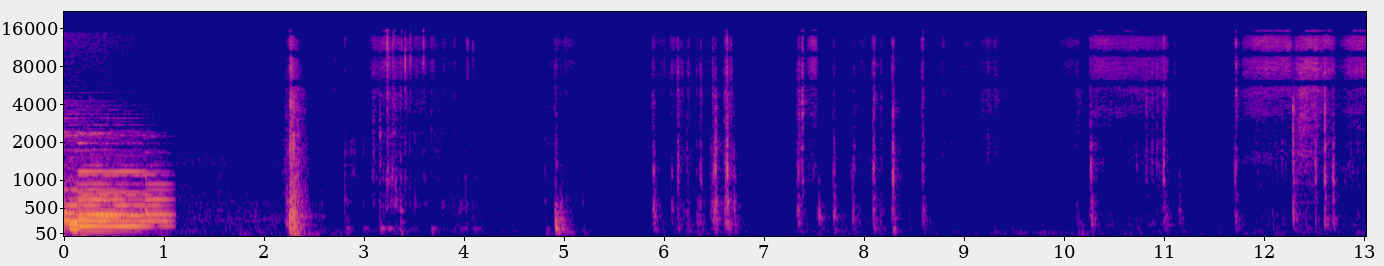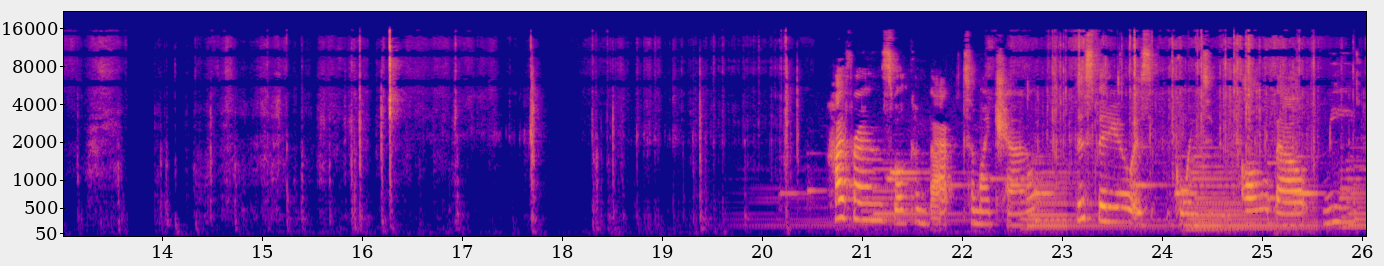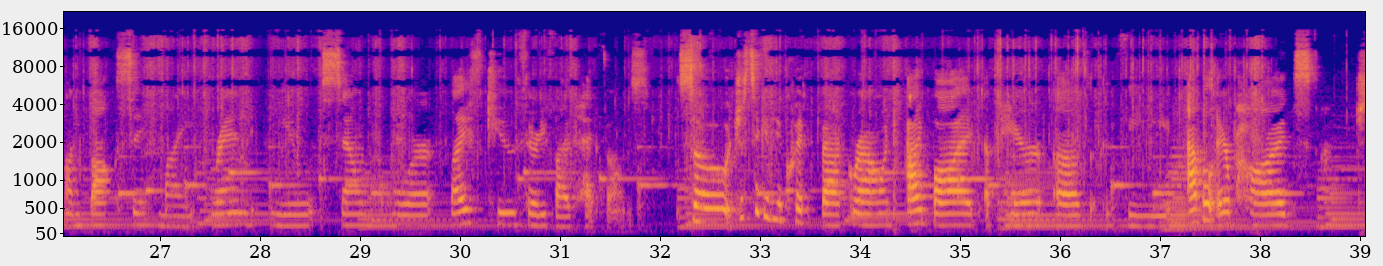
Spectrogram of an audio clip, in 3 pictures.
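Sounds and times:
paper rustling: 3.0 - 4.1, 10.0 - 20.6, 22.2 - 38.5.

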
